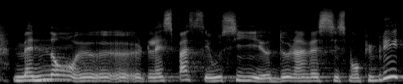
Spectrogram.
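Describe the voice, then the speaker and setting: In a Bordeaux accent, a woman talks at a moderate pace. Her pitch is fairly low, with ordinary variation. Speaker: research director and lecturer on space policy. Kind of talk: answering questions after a lecture. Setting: lecture hall with audience. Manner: hesitant, with many fillers.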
